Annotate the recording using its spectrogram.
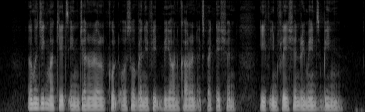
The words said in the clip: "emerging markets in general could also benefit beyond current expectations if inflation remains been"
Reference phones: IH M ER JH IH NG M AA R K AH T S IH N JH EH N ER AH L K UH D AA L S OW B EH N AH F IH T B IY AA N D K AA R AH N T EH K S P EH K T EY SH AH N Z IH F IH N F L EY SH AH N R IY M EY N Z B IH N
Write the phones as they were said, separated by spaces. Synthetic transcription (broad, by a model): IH M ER JH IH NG M AA K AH T S IH N JH EH N ER AH L K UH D AA L S OW B EH N AH F IH T B IY AA N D K AA R AH N T EH K S P EH K T EY SH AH N IH F IH N F L EY SH AH N R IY M EY N S B IH N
